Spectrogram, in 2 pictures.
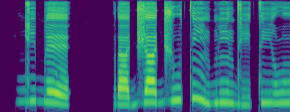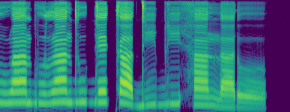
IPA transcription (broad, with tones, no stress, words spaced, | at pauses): ɡi˦bɛ˦˨ | ɾa˨d͡ʒa˧d͡ʒu˦ tĩ˦˨ bĩ˧ di˨ ti˧wu˧wã˦bu˧ lã˦du˦ɡɛ˦ka˦˨ di˨˦bi˦hã˧ na˨ɾo˨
